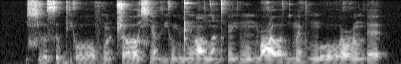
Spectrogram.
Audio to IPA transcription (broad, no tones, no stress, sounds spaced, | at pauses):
ɕ ɯ s ɯ b j oː v ũ ʈ͡ʂ ʌː ɕ ɛ̃ v j ɯ m ɖ ũː dˤ ɛ̃ d ʔ ẽ j ɾ ũː m ʕ ʌː d m ɛ̃ v ŋ oː ʕ ũ l ɾ ɛ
